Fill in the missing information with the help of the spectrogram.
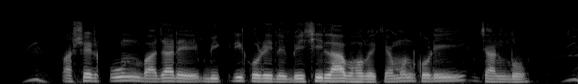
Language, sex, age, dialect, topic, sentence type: Bengali, male, <18, Rajbangshi, agriculture, question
